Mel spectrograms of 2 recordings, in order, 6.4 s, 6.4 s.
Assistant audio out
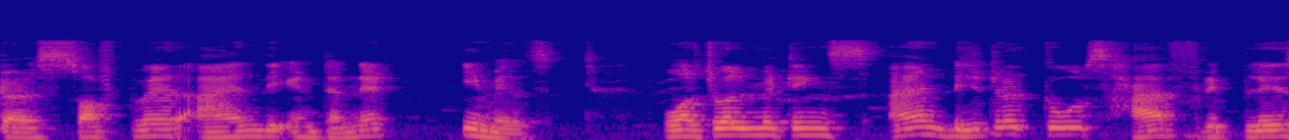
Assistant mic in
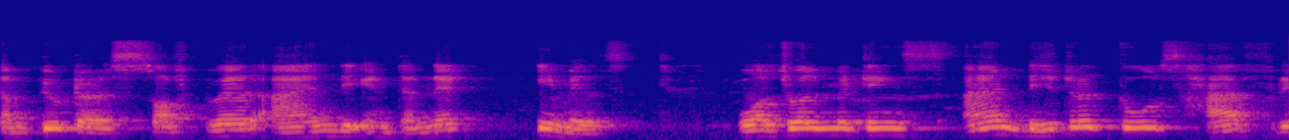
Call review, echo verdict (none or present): present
